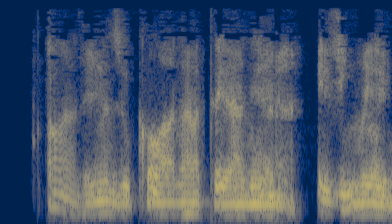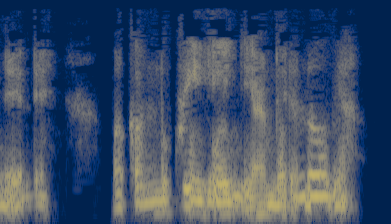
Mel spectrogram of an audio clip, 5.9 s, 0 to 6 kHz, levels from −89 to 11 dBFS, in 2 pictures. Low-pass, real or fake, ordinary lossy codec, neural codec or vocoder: 5.4 kHz; fake; MP3, 24 kbps; codec, 24 kHz, 1.5 kbps, HILCodec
